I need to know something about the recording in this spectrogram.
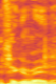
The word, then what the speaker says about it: Figueiredo: Yeah, how do you say Figueredo? Yeah, Figueiredo. Yo, that was a brawl.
